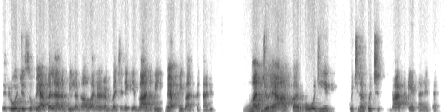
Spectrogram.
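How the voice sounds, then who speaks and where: A woman leading a devotional scripture discussion, explaining verses slowly and repeating key phrases for emphasis. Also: lowish voice, reverberant, muffled recording. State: slightly unwell. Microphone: video call.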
